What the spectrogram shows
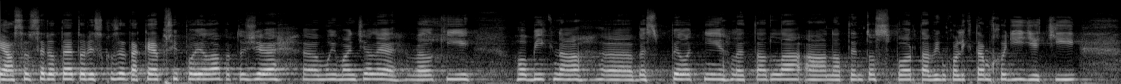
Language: Czech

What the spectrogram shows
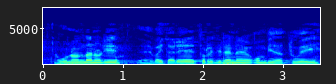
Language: Basque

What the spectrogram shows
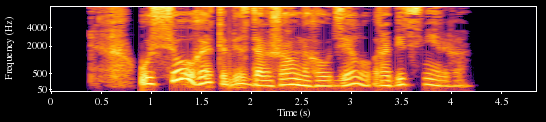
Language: Belarusian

